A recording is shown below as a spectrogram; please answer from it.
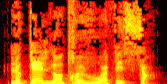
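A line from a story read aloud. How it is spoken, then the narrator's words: Curt, sharp tone. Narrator (French): lança-t-il d'un ton sec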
